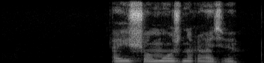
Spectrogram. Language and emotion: Russian, sad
